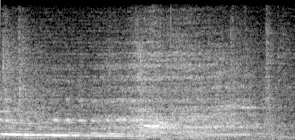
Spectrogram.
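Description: Action-movie soundtrack played over home-theater speakers in a room: a vehicle sound with one strong tone that rises briefly, then glides down in pitch over about a second and a half, over a busy mix.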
